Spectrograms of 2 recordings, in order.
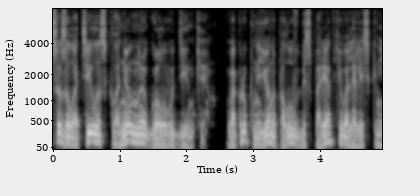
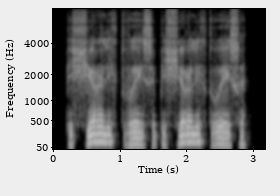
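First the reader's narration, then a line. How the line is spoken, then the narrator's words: Quiet muttering to herself. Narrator (Russian): тихо повторяла про себя Динка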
